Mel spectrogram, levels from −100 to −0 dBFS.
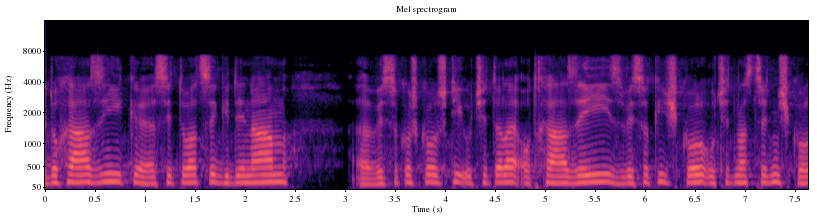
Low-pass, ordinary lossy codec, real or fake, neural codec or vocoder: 7.2 kHz; AAC, 96 kbps; fake; codec, 16 kHz, 4.8 kbps, FACodec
